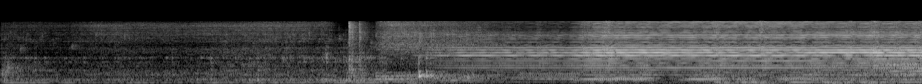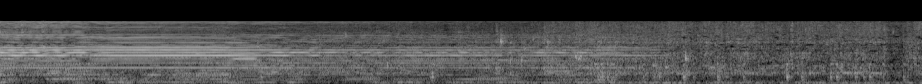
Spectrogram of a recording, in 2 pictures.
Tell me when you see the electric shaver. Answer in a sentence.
You can hear the electric shaver from 4.1 to 15.9 s.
